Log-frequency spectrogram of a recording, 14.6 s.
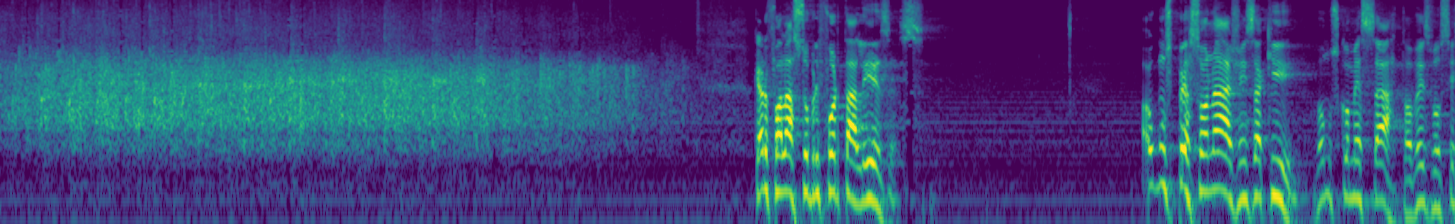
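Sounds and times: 
audience applause: 0.0 - 7.0
speech: 7.6 - 9.3, 11.5 - 14.5.

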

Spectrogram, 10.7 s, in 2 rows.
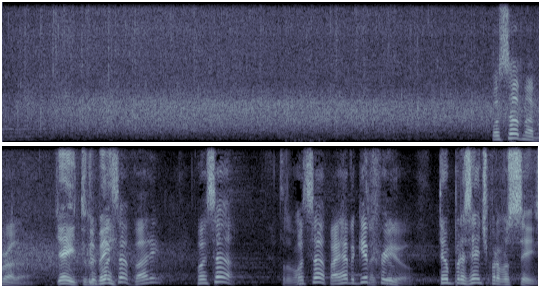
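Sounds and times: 
crowd applause for volunteers: 0.0 - 7.1
speech: 4.9 - 10.7.

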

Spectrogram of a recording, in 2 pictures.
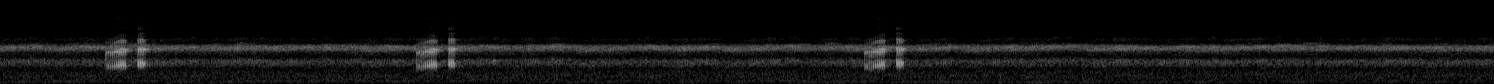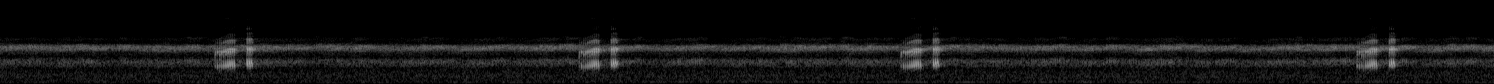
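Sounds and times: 
continuous background frog chorus: 0.0 - 29.8
Pacific chorus frog giving two-note ribbits: 1.0 - 1.6, 4.2 - 4.7, 8.6 - 9.2, 17.1 - 17.6, 20.7 - 21.3, 23.9 - 24.5, 27.8 - 29.8.

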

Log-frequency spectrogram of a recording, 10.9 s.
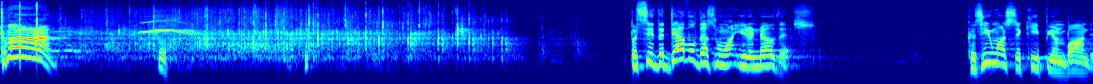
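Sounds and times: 
speech: 0.0 - 0.8, 1.6 - 1.8, 6.3 - 8.2, 9.7 - 10.9
audience applause: 0.0 - 5.8
whoops: 0.1 - 2.3
rising whistle: 1.4 - 2.1.

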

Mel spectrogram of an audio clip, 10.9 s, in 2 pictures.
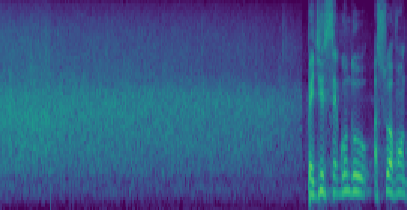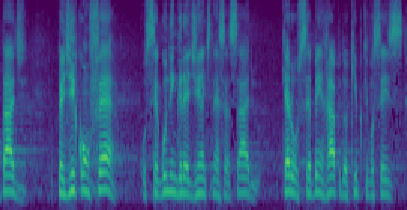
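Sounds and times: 
audience applauding: 0.0 - 4.1
speech: 4.1 - 10.8.

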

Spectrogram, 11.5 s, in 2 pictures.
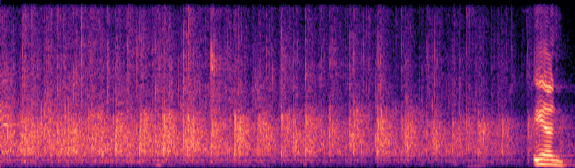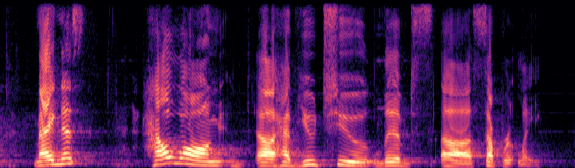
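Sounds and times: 
audience applause: 0.0 - 5.6
speech: 5.3 - 6.6, 7.2 - 11.2.

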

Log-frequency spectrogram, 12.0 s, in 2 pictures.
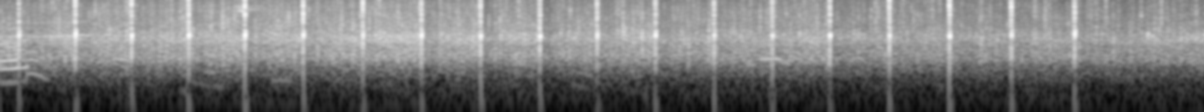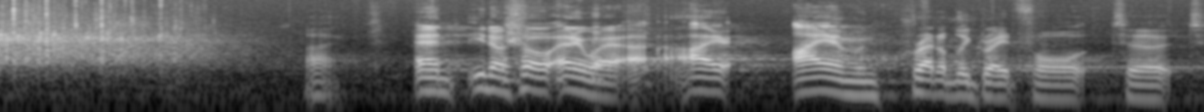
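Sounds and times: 
conference audience applause: 0.0 - 7.2
speech: 8.1 - 12.0.

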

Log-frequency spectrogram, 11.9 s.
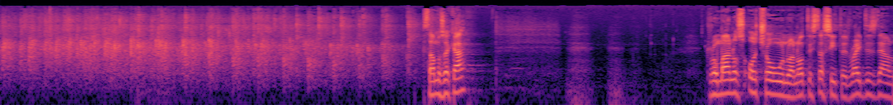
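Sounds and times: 
audience applauding: 0.0 - 5.9
speech: 5.7 - 6.3, 9.5 - 11.8.

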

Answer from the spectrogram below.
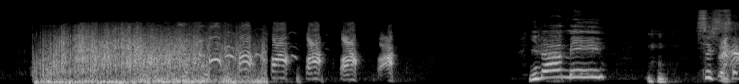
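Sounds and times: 
bomb explosion sound effect: 0.3 - 2.8
laugh-like vocal bursts: 1.3 - 4.0
speech: 5.3 - 7.3.

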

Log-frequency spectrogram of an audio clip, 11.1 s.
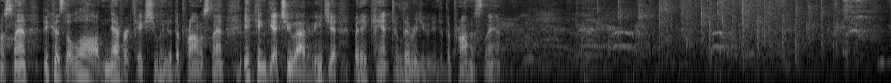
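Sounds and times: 
speech: 0.0 - 6.4
audience clapping: 7.2 - 11.1.

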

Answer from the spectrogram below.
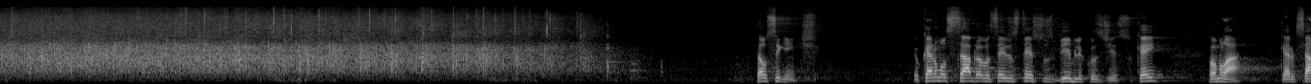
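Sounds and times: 
audience applause: 0.0 - 6.3
speech: 7.6 - 8.2, 9.2 - 13.0.

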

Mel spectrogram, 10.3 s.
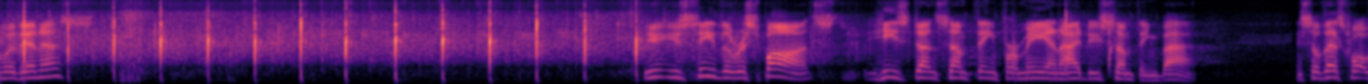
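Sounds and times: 
speech: 0.0 - 1.1, 4.8 - 9.0, 9.7 - 10.2
audience hand clapping: 0.0 - 7.2.

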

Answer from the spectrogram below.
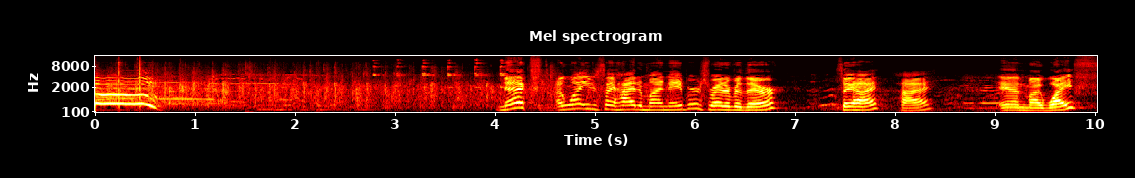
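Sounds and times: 
loud audience applause: 0.0 - 5.5
speech: 4.1 - 8.4, 9.0 - 10.0.

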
